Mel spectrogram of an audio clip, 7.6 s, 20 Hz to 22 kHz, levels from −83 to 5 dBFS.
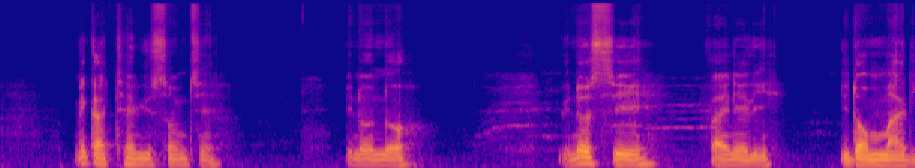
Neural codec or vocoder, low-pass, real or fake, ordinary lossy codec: autoencoder, 48 kHz, 128 numbers a frame, DAC-VAE, trained on Japanese speech; none; fake; none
